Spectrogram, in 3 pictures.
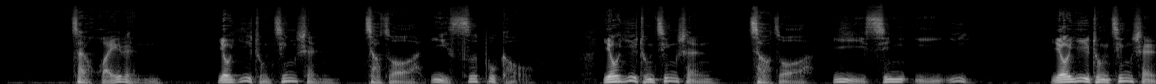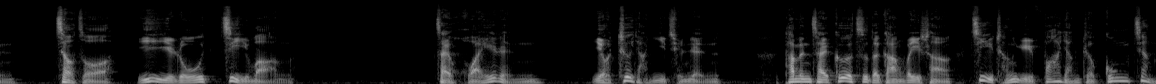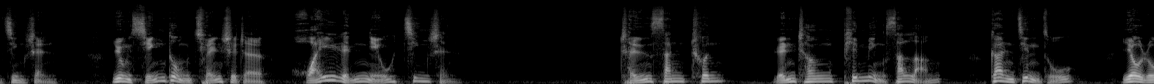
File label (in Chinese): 男, 企业宣传; 怀仁公司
